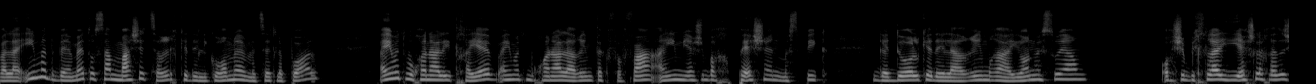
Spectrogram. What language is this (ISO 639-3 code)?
heb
